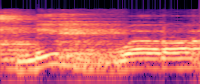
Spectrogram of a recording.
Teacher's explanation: الإدغام مع الغنة مش إدغام فقط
